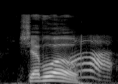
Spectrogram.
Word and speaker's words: Shavuot: How do you say that Shavuot.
